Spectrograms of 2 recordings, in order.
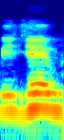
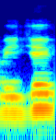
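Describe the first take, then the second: First: The word begins with a b sound. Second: The word begins with a v sound. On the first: "पूर्व भारत में जाएँगे तो ... बिजय बोलेंगे" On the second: "विजय को"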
